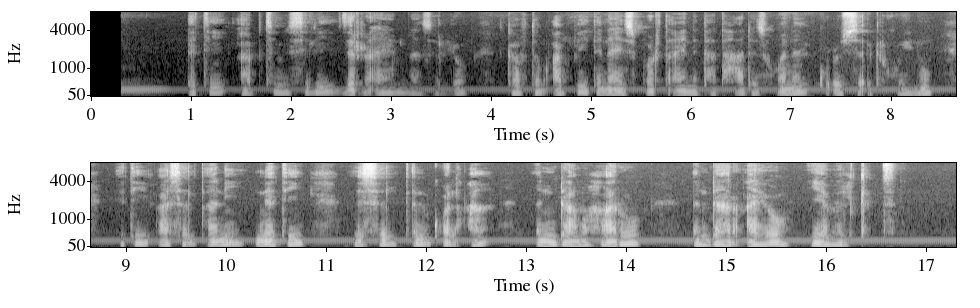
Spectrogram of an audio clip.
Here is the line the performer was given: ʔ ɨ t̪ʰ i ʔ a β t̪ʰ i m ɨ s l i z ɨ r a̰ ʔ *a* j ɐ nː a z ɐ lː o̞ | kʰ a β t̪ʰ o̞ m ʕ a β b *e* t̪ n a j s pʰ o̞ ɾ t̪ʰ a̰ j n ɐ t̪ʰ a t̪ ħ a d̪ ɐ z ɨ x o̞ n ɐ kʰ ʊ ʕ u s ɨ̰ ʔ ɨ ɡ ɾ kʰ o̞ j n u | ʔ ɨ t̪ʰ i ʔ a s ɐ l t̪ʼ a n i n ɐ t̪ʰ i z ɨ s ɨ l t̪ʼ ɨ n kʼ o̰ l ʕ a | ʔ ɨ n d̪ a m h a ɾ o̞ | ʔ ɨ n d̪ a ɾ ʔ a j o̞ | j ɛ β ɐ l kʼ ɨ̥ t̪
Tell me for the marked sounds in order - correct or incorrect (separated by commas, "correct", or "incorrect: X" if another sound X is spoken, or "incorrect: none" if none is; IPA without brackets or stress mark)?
correct, correct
